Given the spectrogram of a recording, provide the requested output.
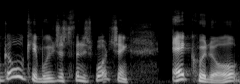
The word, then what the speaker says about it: Ecuador: We've just finished watching Ecuador, rhymes with barn door, as we mentioned yesterday, and failing to score against this incredible keeper, Tom.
